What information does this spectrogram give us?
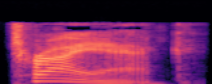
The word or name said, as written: triac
